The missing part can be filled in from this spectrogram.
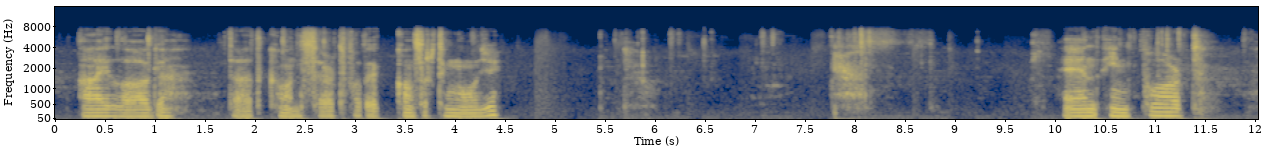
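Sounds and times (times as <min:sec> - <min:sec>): computer keyboard keystrokes: 0:05.5 - 0:08.2, 0:09.8 - 0:12.0.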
